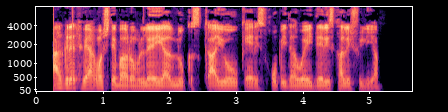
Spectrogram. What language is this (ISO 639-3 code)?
kat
